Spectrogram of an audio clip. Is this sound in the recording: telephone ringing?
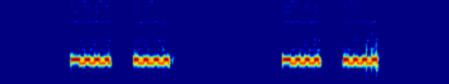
yes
